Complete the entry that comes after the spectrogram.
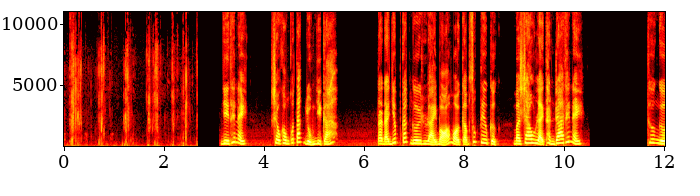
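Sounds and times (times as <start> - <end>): cartoon footsteps on pavement: 0.0 - 2.7.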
